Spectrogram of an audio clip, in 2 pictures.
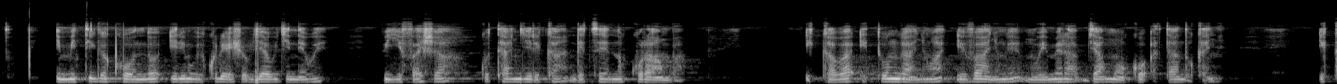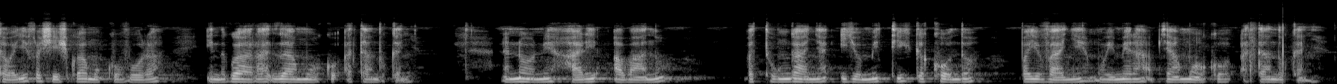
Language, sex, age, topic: Kinyarwanda, male, 18-24, health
